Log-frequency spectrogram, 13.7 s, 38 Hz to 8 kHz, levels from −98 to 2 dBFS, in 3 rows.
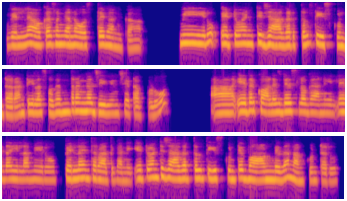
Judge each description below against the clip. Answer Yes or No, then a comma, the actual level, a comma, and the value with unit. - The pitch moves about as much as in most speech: No, narrow, 2.3 semitones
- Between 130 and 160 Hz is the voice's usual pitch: No, high, 210 Hz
